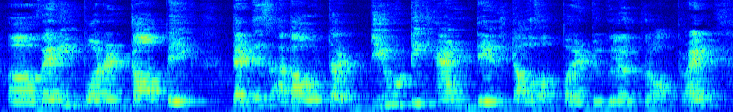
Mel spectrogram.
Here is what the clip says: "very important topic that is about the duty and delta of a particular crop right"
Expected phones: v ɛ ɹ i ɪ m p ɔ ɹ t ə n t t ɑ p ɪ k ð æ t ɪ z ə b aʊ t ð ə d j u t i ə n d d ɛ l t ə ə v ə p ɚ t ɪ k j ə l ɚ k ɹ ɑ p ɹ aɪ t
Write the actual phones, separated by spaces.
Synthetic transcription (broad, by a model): v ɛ ɹ i ɪ m p ɔ ɹ t ə n t t ɑ p ɪ k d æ t ɪ z ə b aʊ t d ə d j u t i ə n d d ɛ l t ə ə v ə p ɚ t ɪ k j ə l ɚ k ɹ ɑ p ɹ aɪ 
